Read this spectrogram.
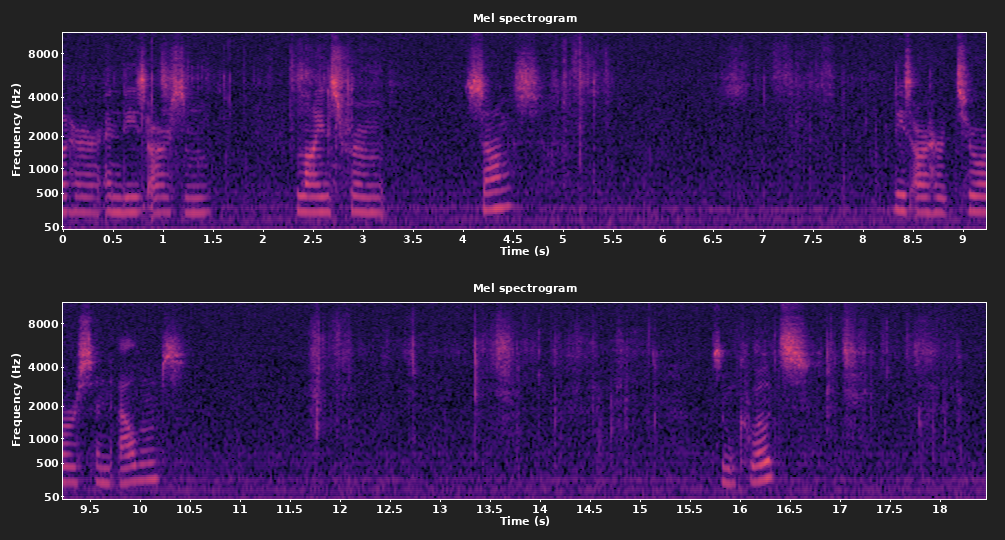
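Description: Paper pages rustle and flip as they are turned by hand.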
